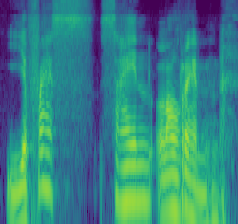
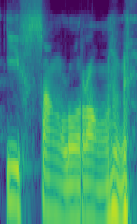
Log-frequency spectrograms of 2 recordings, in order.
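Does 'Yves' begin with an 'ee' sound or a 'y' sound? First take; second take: y; ee. First: Yves begins with a consonant y sound. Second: Yves begins with an ee vowel sound. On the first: The speaker calls it wrong. "saya membacanya apa?" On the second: The speaker calls it right. "Jadi Y di depan itu diu- diucapkan I gitu"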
